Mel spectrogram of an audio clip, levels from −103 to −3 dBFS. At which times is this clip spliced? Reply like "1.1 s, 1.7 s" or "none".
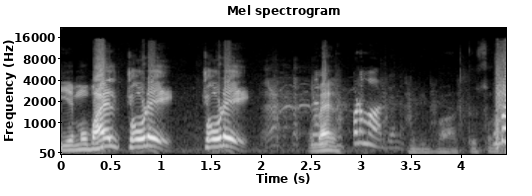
3.3 s

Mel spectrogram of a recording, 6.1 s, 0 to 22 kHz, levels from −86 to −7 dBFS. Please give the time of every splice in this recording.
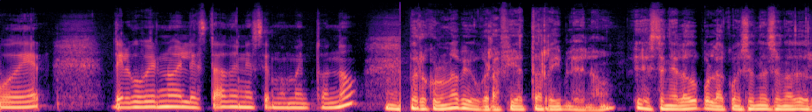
3.0 s, 4.6 s

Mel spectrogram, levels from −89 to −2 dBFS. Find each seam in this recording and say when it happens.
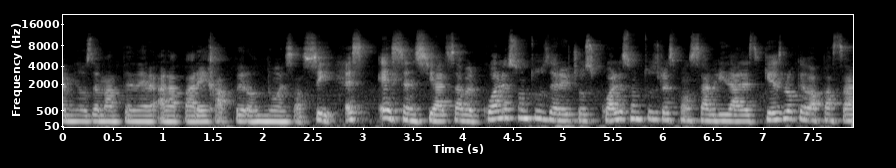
2.8 s

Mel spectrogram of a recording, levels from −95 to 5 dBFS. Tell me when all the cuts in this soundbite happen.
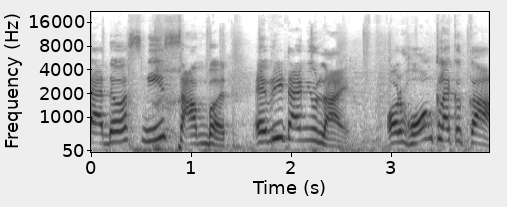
none

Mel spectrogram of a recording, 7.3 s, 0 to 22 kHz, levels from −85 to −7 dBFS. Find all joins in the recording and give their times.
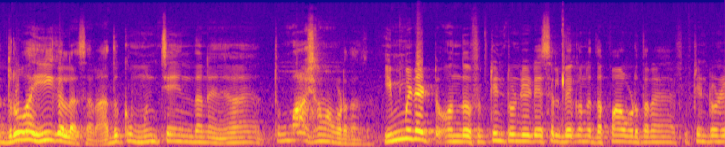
3.7 s

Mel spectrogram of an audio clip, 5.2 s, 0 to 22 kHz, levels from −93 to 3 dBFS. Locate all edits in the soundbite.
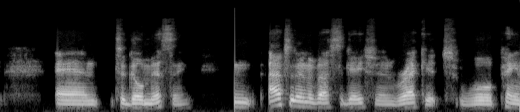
2.4 s

